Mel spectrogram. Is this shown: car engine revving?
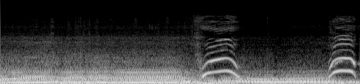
yes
